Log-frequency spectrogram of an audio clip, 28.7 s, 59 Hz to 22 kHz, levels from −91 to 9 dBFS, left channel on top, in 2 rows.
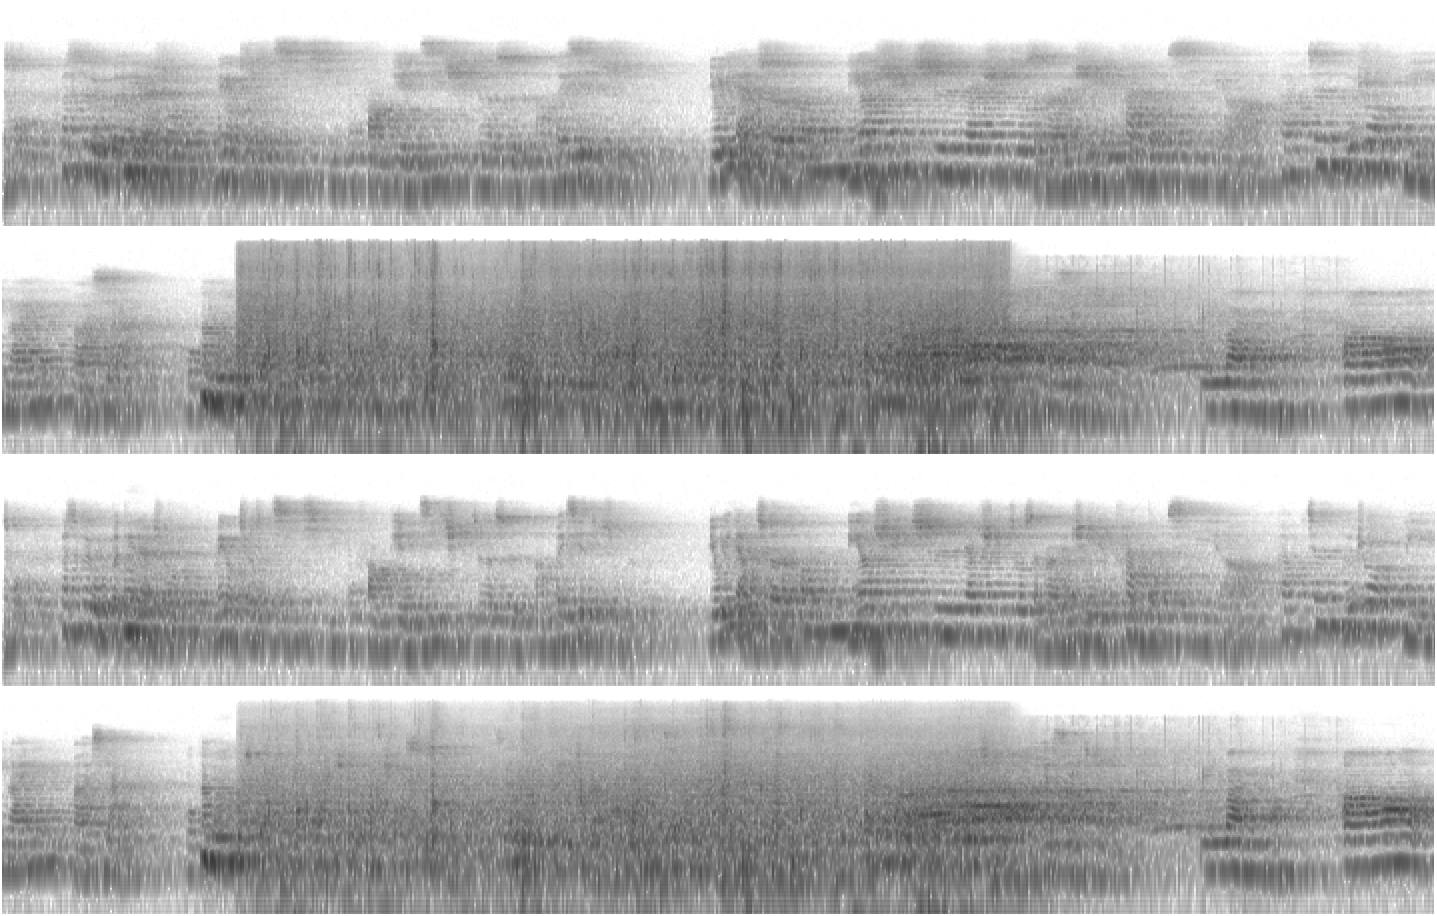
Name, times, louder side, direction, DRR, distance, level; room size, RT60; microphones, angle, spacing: voice 1, 0.0-1.8 2.1-6.4 7.0-7.9 8.4-15.5 16.1-25.5, equal, 50° right, -3 dB, 6.8 m, -34 dB
voice 2, 1.2-1.5 8.0-8.8 16.3-16.6 26.3-28.5, right 2 dB, 70° right, -2 dB, 2.1 m, -28 dB
sound 1, 16.6-24.4, left 4 dB, 65° left, 1.0 m, -25 dB
sound 2, 23.0-27.7, equal, ahead, 1.9 m, -28 dB
27.0 x 17.5 x 7.2 m, 3.0 s
head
